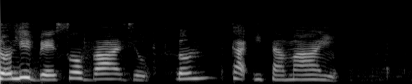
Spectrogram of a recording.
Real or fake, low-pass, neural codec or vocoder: fake; 7.2 kHz; codec, 44.1 kHz, 1.7 kbps, Pupu-Codec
